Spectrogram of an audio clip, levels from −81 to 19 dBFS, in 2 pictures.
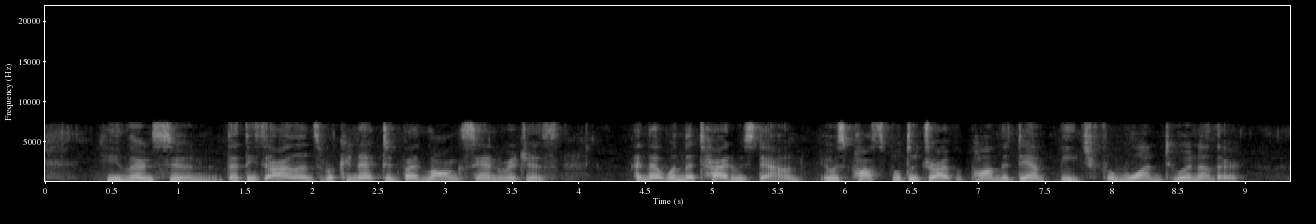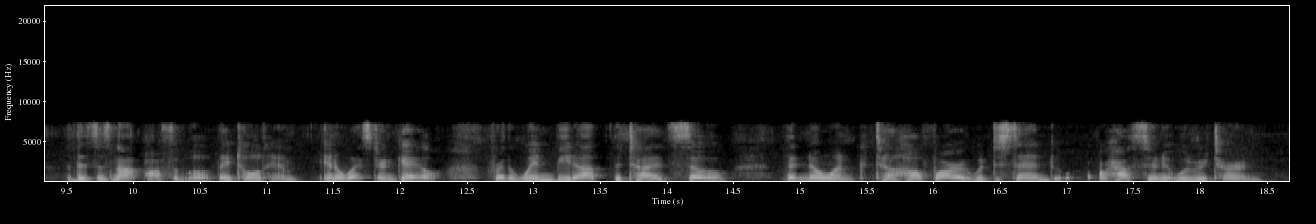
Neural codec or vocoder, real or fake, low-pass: none; real; 7.2 kHz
